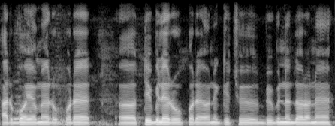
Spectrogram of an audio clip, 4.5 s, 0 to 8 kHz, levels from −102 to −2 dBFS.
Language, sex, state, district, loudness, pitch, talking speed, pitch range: Bengali, male, Tripura, Unakoti, -18 LUFS, 115 Hz, 120 wpm, 115-120 Hz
